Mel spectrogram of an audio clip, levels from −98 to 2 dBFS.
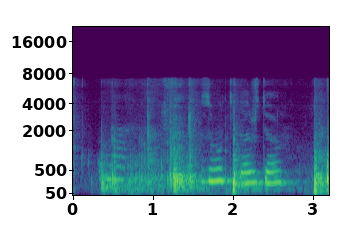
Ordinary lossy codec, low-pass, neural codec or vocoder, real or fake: none; 7.2 kHz; codec, 44.1 kHz, 7.8 kbps, DAC; fake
